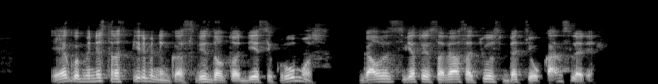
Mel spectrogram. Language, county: Lithuanian, Šiauliai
